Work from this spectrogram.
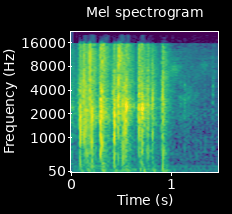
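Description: A deck of oracle cards is shuffled by hand in several quick riffled bursts close by, then the rustling stops and goes quiet.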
